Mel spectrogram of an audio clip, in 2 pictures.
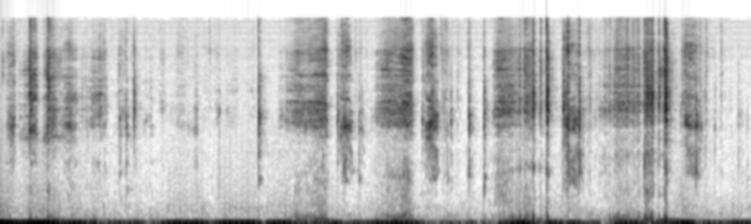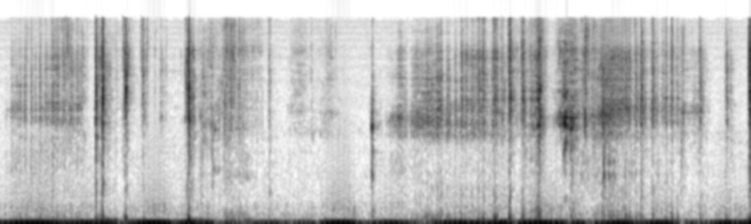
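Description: A solid, dry, pale green bar of soap held in the palm is scraped and carved with a utility knife blade. Crisp, bright scraping and shaving strokes repeat steadily, each with a dry rasping texture and almost no ring.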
